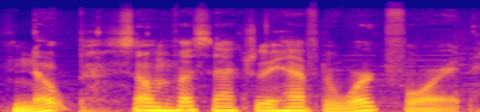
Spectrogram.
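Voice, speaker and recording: An exasperated young student acted out by a man in an audiobook story. He sounds defensive and sarcastic, with the pitch raised in protest. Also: brisk, creaky, mellow, soft background music.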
